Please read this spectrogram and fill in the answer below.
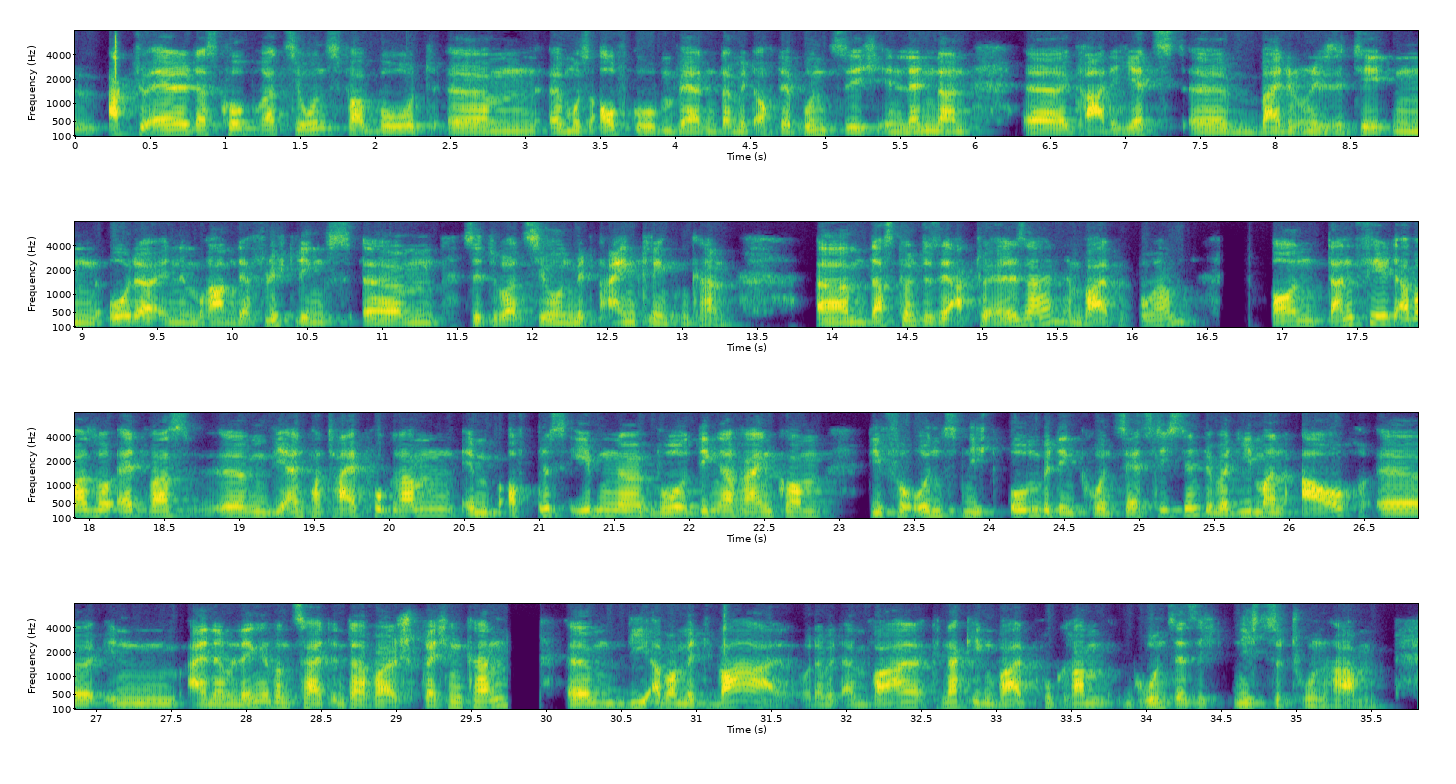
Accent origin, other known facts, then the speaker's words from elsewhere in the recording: North Rhine-Westphalia, Germany; ich komme aus NRW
